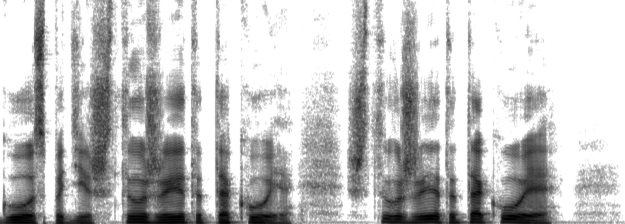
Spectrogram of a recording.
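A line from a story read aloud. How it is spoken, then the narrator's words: Groaning. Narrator (Russian): застонал Сеня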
